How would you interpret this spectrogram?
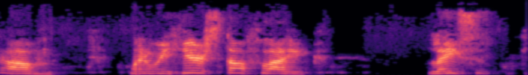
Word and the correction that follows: Leicester: I don't know how to pronounce that. Laces Leicester. – Leicester. Just, say, just um, say Leicester. Leicester. – Just say Leicester.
